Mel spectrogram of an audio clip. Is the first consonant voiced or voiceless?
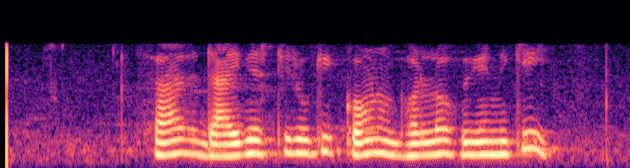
voiceless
